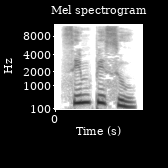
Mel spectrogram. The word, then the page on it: ಸೊಂಪೆಸೆ: kannada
